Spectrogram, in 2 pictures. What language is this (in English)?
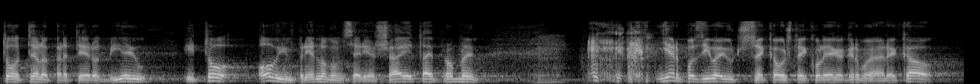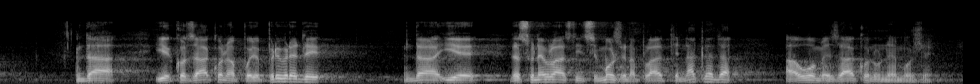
Croatian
